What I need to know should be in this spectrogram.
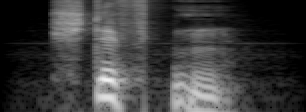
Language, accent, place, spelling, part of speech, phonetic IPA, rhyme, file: German, Germany, Berlin, stiften, verb, [ˈʃtɪftn̩], -ɪftn̩, De-stiften.ogg
- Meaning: 1. to found, to create (an organization or award, especially with a focus on financing) 2. to sponsor, to fund (the construction or creation of something)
